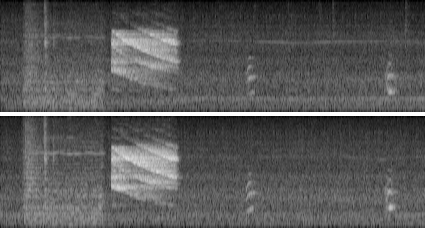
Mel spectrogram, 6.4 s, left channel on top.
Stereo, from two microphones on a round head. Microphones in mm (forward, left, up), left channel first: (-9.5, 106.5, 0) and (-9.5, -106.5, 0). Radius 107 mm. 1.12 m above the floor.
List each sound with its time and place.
0.3 s an alarm: 45° right (ahead or behind), 1.6 m
1.7 s a fire alarm: 35° right (ahead or behind), 1.6 m
3.7 s a dog barking: 15° right (ahead or behind), 1.5 m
